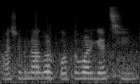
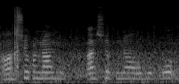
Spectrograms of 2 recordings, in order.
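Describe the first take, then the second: First: Said in the usual way. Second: অশোকনগর tripped over, the ending garbled; soft, tongue-tied অশোকনগর that won't come out right; stumbling pronunciation. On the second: Real, not acted. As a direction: fumble the word অশোকনগর and trail off on it. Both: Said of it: "মুখে উচ্চারণ হচ্ছে না কেন?".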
